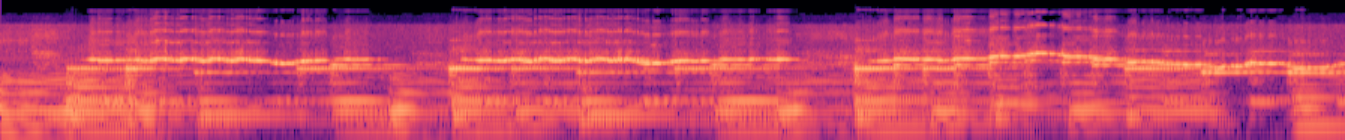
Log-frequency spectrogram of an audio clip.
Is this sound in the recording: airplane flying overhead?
no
